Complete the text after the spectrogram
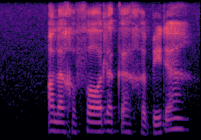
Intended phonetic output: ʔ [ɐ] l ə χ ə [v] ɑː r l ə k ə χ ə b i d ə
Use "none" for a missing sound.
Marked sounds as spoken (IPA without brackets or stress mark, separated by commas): ɐ, f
